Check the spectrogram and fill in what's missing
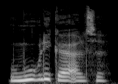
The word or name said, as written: umuliggørelse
